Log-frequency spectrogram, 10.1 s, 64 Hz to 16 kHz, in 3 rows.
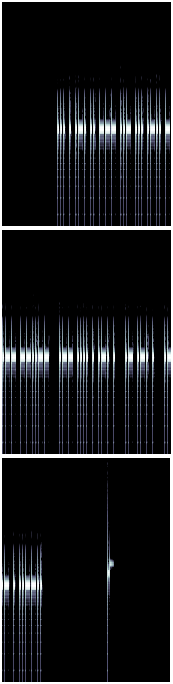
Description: Morse code, heard as a keyed tone, about 40 wpm, 700 Hz. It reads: SERIOUSLY, WHERE ARE WE?
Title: Sentences from Top 1200 Words 40wpm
